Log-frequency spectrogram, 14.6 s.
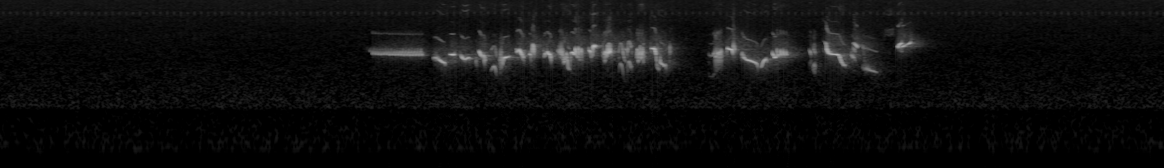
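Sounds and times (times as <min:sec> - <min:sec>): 
Sage Thrasher singing: 0:04.6 - 0:11.6.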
